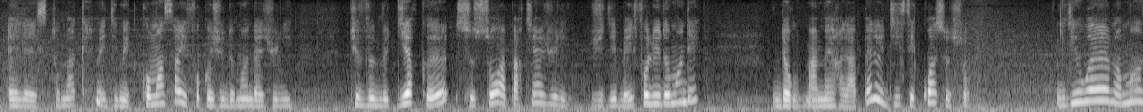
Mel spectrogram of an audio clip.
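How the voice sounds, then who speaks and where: Mellow-voiced woman telling her story. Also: lowish voice, slight background noise. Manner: hesitant and conversational, with many fillers and restarts. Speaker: storyteller sharing a personal testimony. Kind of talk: casual spoken testimony.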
